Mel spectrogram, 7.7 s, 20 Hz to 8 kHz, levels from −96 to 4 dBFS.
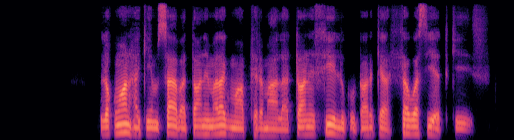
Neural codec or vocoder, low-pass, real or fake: codec, 24 kHz, 0.9 kbps, DualCodec; 7.2 kHz; fake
